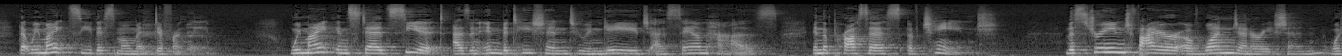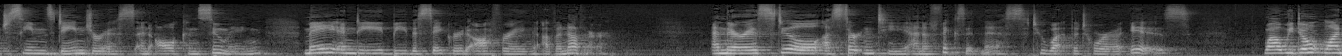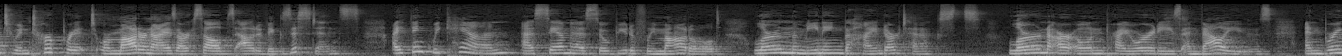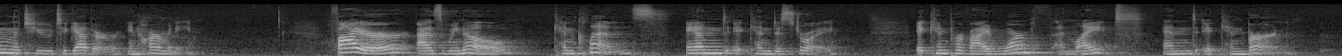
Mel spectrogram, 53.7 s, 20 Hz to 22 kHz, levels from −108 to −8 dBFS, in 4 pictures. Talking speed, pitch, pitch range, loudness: 135 wpm, 210 Hz, 190-230 Hz, -40 LUFS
